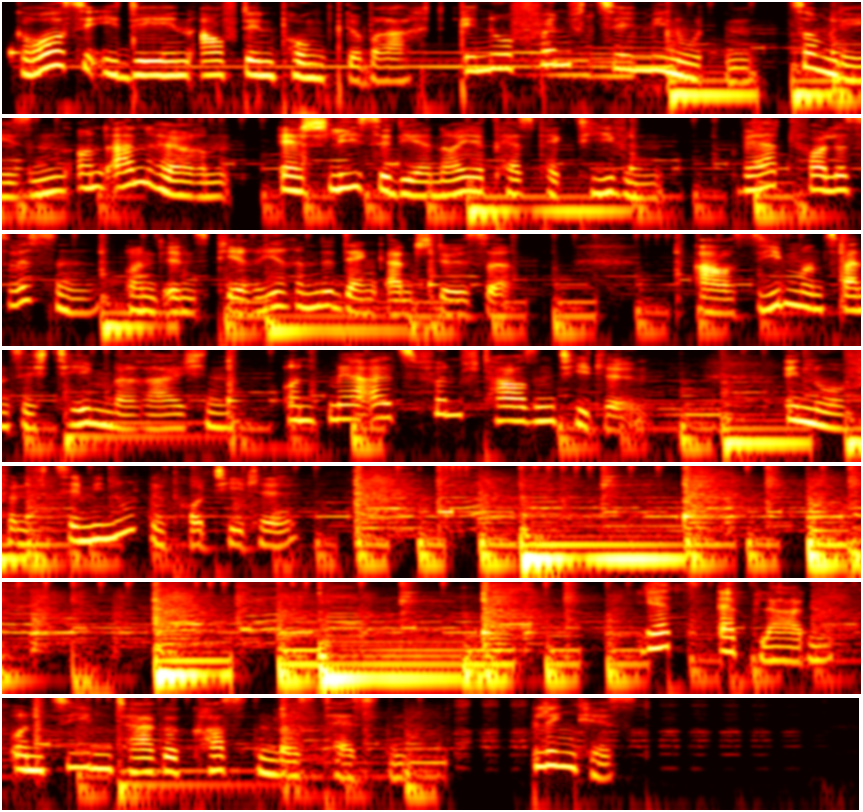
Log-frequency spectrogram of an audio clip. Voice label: Internet Commercial; Blinkist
